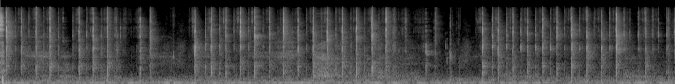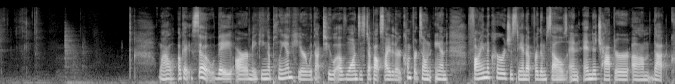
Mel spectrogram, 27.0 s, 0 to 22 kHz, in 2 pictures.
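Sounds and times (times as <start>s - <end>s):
cards being shuffled: 0.0s - 14.4s.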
